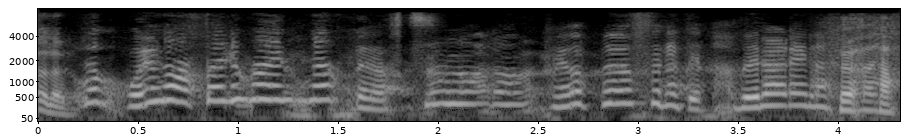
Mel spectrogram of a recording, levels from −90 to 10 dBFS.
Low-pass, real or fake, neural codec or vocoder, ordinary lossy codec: 7.2 kHz; fake; codec, 16 kHz, 1 kbps, FreqCodec, larger model; MP3, 64 kbps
